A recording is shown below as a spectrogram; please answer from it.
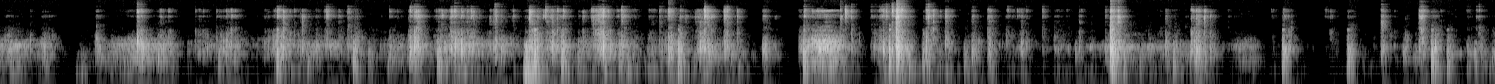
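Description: Foil wrapper of a trading-card pack crinkling and tearing as it is pulled open by hand: a quiet run of irregular small crackles and rustles.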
